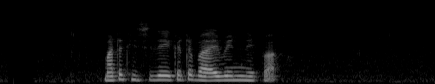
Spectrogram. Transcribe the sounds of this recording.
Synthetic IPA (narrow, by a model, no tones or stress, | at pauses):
maʈəkisid̪eːkəʈəbajəʋenːepa̰ː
